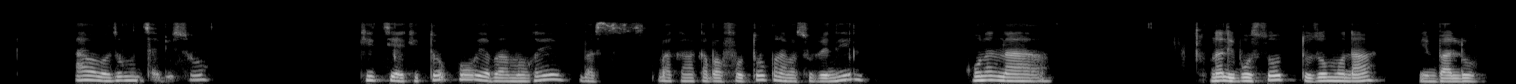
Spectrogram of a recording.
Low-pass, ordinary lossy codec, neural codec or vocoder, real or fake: 7.2 kHz; Opus, 64 kbps; vocoder, 24 kHz, 100 mel bands, Vocos; fake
